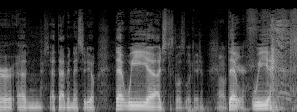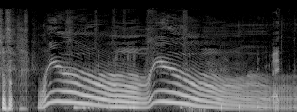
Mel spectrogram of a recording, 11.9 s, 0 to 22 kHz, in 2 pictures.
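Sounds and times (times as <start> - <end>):
speech: 0.0 - 7.8
laughter: 5.2 - 11.8
human voice imitating a cat meowing like a siren: 6.7 - 11.8.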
